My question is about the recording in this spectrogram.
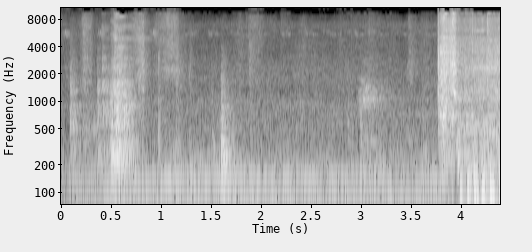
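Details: Honda Shine motorcycle that, when cold, died and wouldn't pull on acceleration. After carburetor screws were fitted and a Euro 2 exhaust pipe installed, it starts and settles into a low, steady idle with no knocking. Problem solved.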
